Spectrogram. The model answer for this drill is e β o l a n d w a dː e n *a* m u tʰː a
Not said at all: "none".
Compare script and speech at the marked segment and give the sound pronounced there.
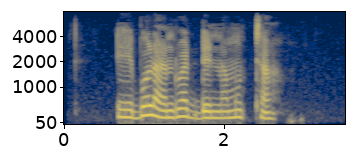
a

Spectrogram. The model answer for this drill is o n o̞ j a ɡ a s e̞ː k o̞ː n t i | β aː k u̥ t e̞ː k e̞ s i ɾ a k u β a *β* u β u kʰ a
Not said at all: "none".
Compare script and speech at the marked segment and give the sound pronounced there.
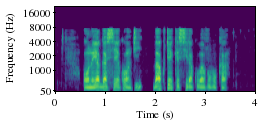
v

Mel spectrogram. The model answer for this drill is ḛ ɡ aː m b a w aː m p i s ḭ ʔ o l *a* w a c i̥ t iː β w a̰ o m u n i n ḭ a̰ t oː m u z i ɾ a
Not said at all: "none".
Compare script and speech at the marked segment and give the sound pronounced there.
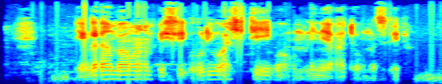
i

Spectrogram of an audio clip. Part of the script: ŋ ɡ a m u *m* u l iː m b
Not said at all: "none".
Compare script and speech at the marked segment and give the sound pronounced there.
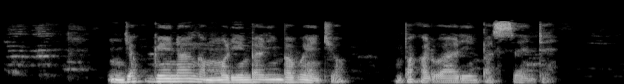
m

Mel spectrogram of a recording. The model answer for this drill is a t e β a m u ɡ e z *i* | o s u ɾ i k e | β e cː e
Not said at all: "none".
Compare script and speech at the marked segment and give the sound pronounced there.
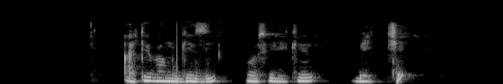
i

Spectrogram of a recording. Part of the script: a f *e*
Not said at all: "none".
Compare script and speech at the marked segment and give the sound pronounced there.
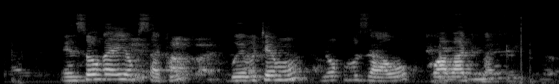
e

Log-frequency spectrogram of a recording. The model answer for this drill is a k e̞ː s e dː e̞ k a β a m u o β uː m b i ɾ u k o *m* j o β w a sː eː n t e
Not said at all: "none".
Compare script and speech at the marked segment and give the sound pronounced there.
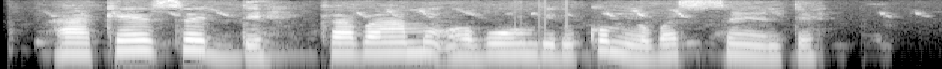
m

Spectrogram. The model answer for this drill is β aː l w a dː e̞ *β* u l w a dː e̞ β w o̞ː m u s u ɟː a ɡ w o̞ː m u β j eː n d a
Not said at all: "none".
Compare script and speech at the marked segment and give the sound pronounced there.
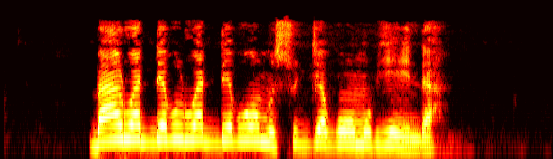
β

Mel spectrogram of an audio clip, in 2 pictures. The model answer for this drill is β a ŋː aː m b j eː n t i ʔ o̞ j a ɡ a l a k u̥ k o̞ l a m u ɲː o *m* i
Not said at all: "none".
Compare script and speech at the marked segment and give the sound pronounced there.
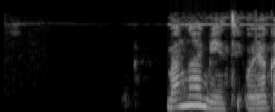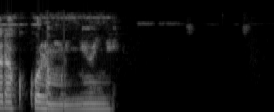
ɲ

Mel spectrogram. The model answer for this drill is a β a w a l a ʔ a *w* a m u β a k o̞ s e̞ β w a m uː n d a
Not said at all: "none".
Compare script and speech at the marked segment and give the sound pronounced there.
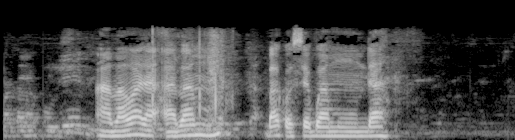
β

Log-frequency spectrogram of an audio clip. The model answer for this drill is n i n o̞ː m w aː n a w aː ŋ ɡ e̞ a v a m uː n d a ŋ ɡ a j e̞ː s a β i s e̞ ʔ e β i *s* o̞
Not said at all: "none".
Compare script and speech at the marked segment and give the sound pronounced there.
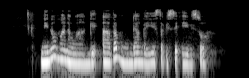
s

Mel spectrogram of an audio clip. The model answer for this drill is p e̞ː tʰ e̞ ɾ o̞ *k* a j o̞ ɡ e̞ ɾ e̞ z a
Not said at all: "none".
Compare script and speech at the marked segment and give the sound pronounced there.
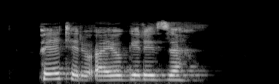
ʔ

